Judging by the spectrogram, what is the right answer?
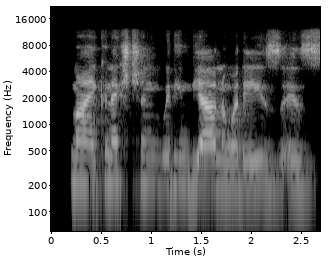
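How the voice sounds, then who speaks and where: Keeping a moderate pace, a woman speaks with intonation that is fairly even. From Italy. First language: Italian. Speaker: business consultant. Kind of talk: panel discussion.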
